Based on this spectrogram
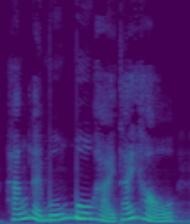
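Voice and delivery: ordinary delivery, nothing marked

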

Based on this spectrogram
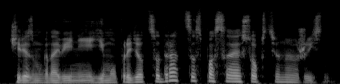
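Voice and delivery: plain reading voice

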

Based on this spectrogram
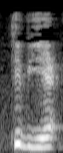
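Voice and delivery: تبيع pronounced tib-yiʕ with no vowel after b; vowelled ya. Shown as a demonstration. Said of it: "تحركت الياء". (تبيع بياء مكسورة بعد باء ساكنة)

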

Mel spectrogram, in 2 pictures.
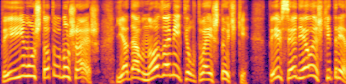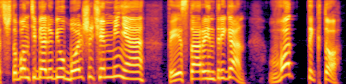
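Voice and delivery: high, sustained jealous tirade; accusing cry. A narrator's reading. Grandmother denounces grandfather as schemer, angry. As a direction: keep accusing him at high pitch. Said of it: "кричит бабушка дедушке".

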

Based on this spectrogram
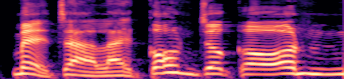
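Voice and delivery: high, sobbing plea stressing con; a mother begging her mother-in-law, high and tearful. Acted. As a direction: beg for the child back. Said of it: "mếu máo".

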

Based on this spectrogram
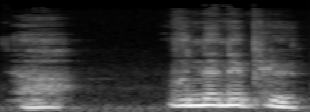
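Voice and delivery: despairing cry. A narrator's reading. Mario to Faustine, fearing lost love, despairing. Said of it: "m'écriai-je avec désespoir".

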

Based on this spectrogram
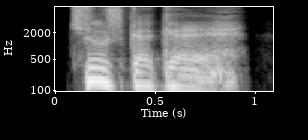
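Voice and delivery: low-pitched, curt dismissal; mildly irritated retort; snappish retort. A narrator's reading. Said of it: "огрызнулся Брин".

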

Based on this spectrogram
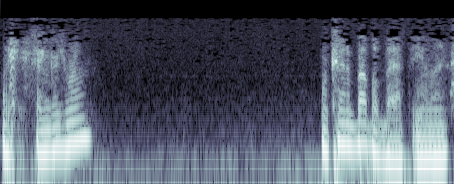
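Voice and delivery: low, coaxing lover's voice; seductive voice. Acted. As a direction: coax her gently, hamming it. [name] playing seductive lover.

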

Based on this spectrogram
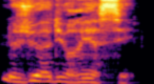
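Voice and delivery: colère contenue, plus aiguë et plus forte; fureur concentrée. A narrator's reading. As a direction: gronde sa fureur sans exploser. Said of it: "avec une fureur concentrée". (l'adversaire se lève en sursaut, fureur concentrée)

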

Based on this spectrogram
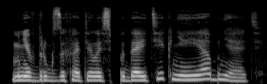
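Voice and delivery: plain reading voice

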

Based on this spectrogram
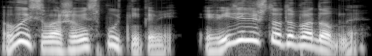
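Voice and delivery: ordinary delivery, nothing marked

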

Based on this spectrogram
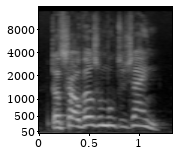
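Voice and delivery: hoog en luider brullen; brullend. A narrator's reading. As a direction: brul het uit. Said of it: "brulde Dolf". (brullende Dolf)

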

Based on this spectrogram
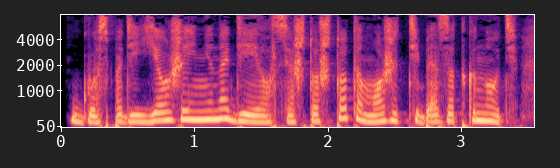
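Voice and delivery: ordinary delivery, nothing marked

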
